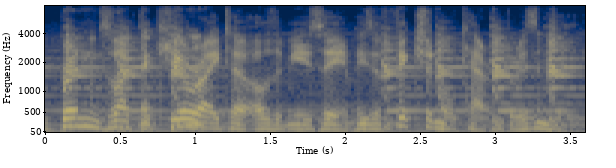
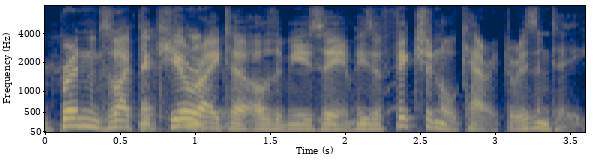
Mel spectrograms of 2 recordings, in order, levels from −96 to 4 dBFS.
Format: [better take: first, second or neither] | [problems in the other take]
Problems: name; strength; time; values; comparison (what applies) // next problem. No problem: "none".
second | background sound (Electric guitar); 5 dB below the speech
